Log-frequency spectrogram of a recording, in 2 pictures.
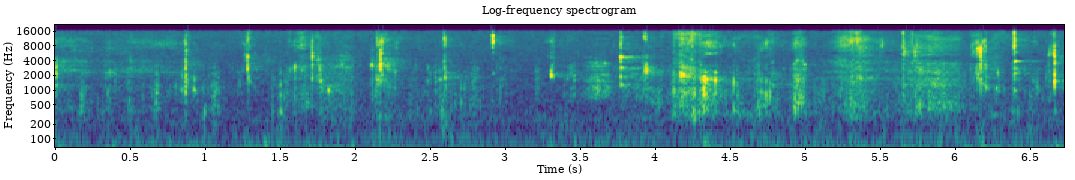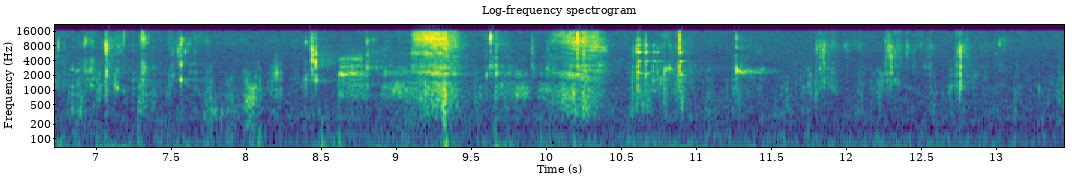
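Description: Close-up eating sounds: biting and chewing braised pork large intestine and rice, a steady run of irregular short clicky mouth noises.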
